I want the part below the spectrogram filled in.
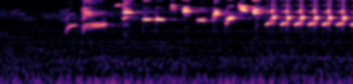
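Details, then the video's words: Goldfinch singing a quick, tinkling medley of high chirps and short buzzy notes, ending in a fast repeated twitter, with no other clear sounds. "Goldfinch song"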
